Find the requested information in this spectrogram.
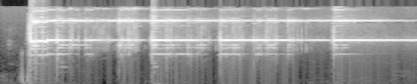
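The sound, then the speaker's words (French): A bell rings in several quick, bright strikes, like a doorbell at a house's door in the evening. The tone is clear and loud, and no voices are heard. “Elle sonne.”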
